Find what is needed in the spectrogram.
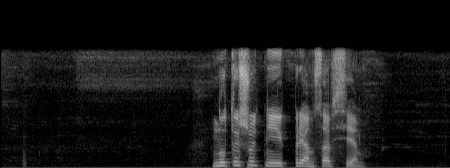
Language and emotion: Russian, positive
